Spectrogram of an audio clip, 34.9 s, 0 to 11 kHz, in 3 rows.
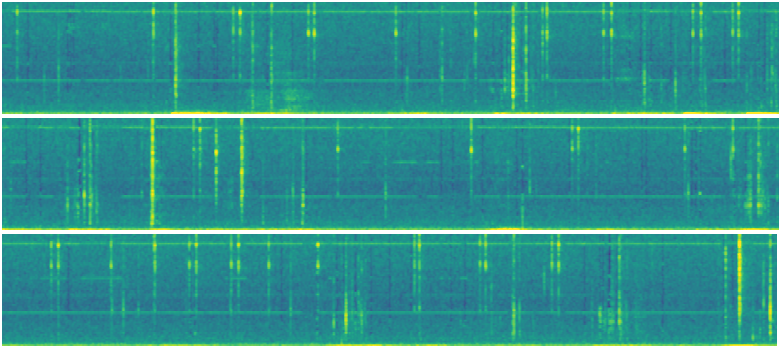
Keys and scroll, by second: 7.4 ctrl+c, 9.3 t, 11.1 ctrl+b, 12.5 ctrl+v, 14.8 Return, 15.7 v, 22.7 ctrl+c, 28.3 ctrl+c, 30.7 t, 32.1 ctrl+v, 33.9 Return, 34.6 v.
